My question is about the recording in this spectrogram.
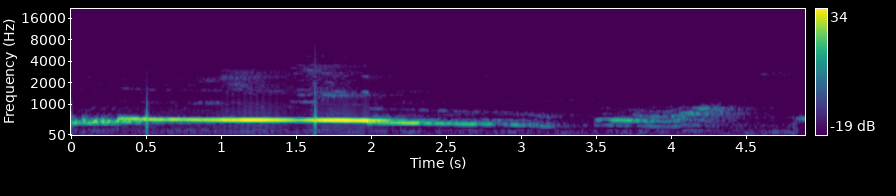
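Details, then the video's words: A young ringed Barbary dove (puter pelung) gives a long, low, drawn-out coo that slowly sinks in pitch, then a shorter rising note, with two sharp clicks early on. "suara puter pelung muda"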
